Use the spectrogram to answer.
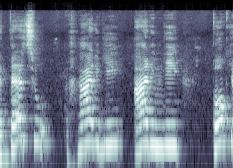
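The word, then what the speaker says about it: Häring: Então, o nome é Ering, a pronúncia mesmo, né? Porque em cima desse A aí tem uma trema, então fica com a pronúncia de Ering. Né? Então, é Tércio Ering. A origem é suíça aí, tem um parentesco na Ó, Suíça ali, né? Bem distante, viu? legal, Já quero deixar bem claro que é bem distante, né? Mas dessa é a origem aí, a pronúncia é Ering.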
